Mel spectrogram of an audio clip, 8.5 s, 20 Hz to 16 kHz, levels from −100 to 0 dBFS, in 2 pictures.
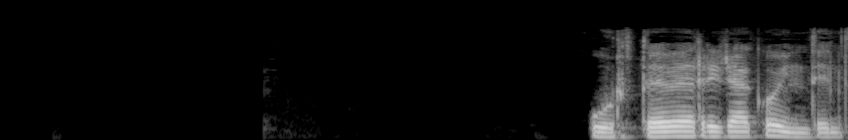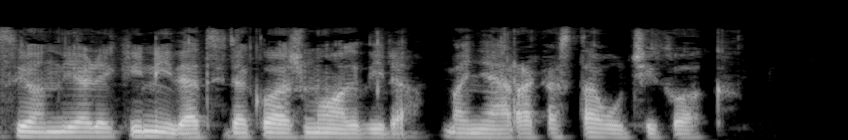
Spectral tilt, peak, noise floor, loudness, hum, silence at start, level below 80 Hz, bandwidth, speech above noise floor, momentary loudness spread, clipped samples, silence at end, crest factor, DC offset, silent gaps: -7 dB/octave; -8 dBFS; under -90 dBFS; -24 LUFS; none; 2.95 s; -66 dBFS; 7.6 kHz; over 66 dB; 9 LU; under 0.1%; 0.75 s; 18 dB; under 0.1%; none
